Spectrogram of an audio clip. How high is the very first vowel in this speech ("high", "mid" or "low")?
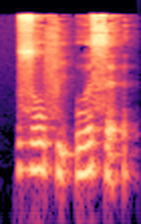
mid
